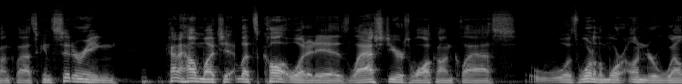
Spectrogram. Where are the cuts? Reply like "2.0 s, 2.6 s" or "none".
2.3 s, 5.2 s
